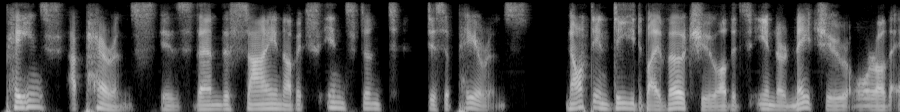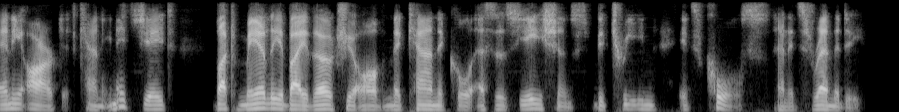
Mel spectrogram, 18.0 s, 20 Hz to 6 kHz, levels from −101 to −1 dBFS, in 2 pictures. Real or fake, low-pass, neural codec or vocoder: fake; 5.4 kHz; codec, 16 kHz, 1.1 kbps, Voila-Tokenizer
